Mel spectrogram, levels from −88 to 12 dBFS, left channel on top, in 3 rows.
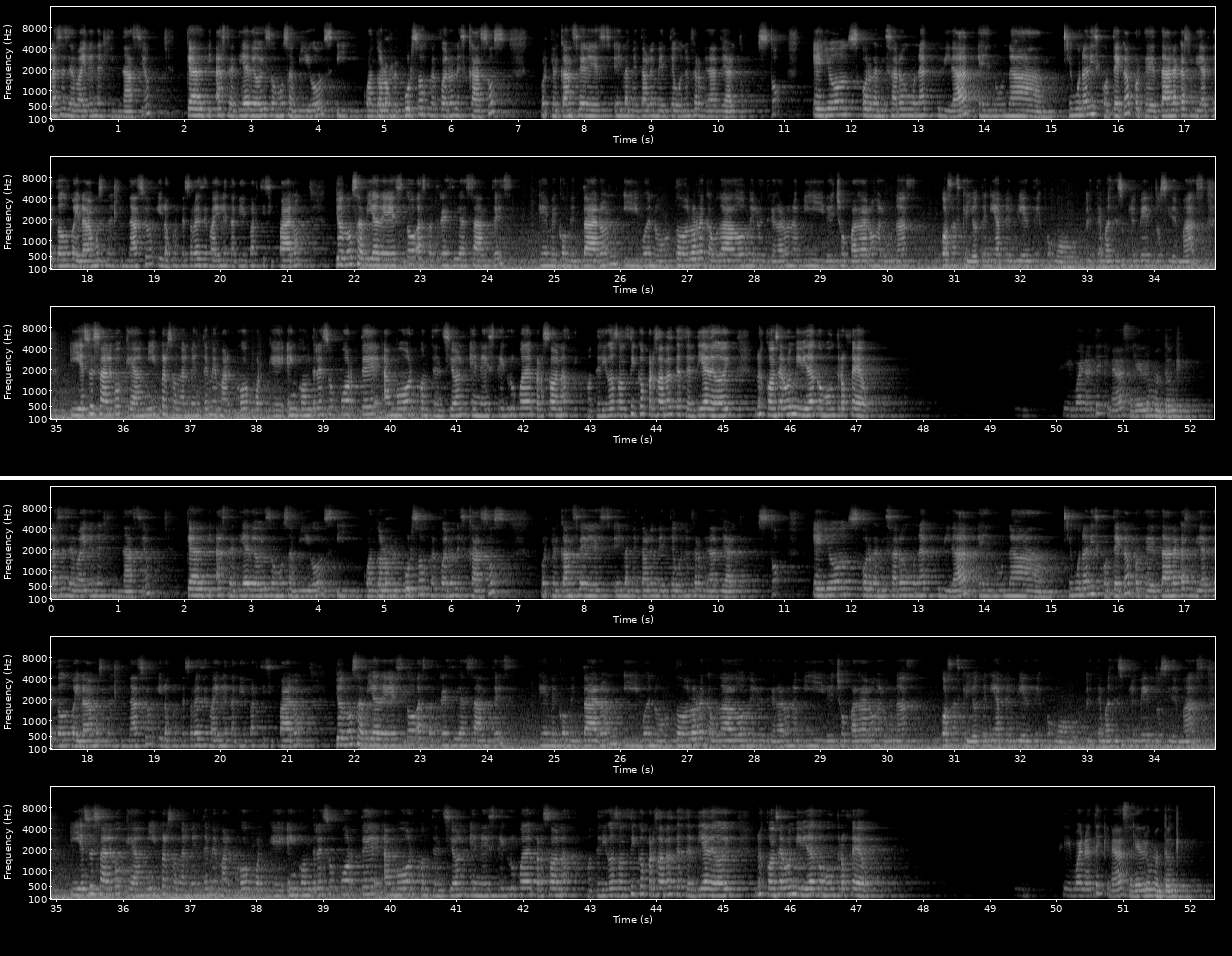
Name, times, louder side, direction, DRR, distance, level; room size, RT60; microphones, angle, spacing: voice 1, 0.0-1.5 2.0-7.1 7.4-10.3 10.6-21.2 21.7-24.4 24.8-30.4 30.8-42.7 43.0-47.2, left 3 dB, 35° left, 0.5 m, -34 dB
sound 1, 22.1-40.6, left 1 dB, 90° left, 1.3 m, -37 dB
voice 2, 50.1-51.8, right 2 dB, 50° right, 0.7 m, -36 dB
22.0 x 11.0 x 2.3 m
head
